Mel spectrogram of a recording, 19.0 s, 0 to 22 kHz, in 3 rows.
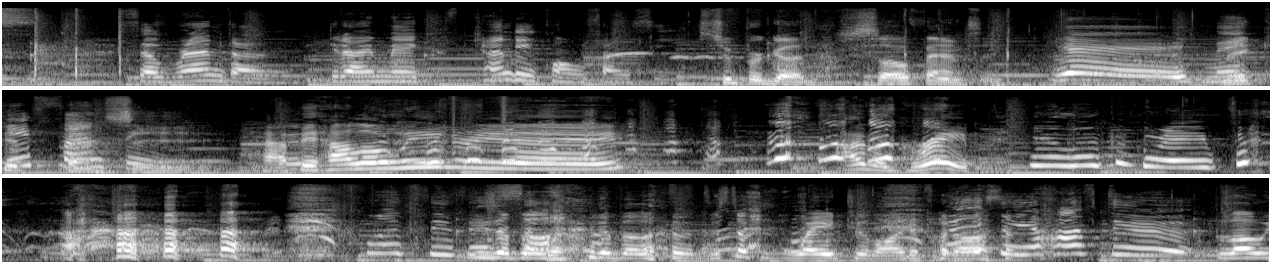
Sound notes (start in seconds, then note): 0.0 clapping; 8.2 laughing; 12.8 laughing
